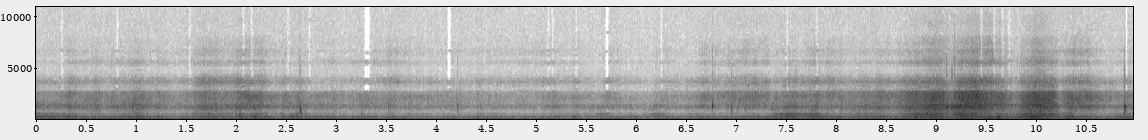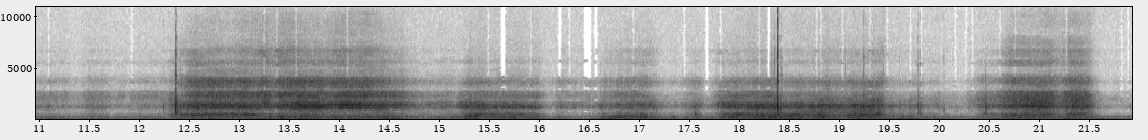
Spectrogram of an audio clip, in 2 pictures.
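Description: Fire hose nozzle spraying water onto a burning car. A steady hiss at first, then from about eight seconds in the spray comes in louder bursts of one to two seconds, the loudest starting suddenly about halfway through.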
